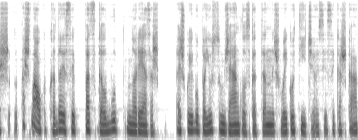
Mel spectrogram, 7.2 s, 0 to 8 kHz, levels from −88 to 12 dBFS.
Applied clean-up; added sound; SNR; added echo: neural mask model DeepFilterNet 3.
